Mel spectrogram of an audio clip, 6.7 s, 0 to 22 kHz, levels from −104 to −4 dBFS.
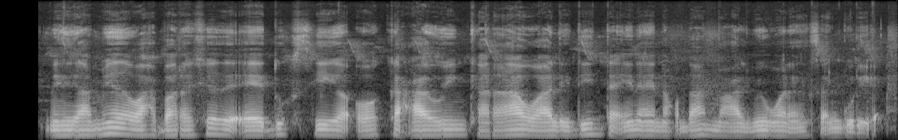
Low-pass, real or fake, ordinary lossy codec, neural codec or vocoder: none; fake; none; vocoder, 44.1 kHz, 128 mel bands every 256 samples, BigVGAN v2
